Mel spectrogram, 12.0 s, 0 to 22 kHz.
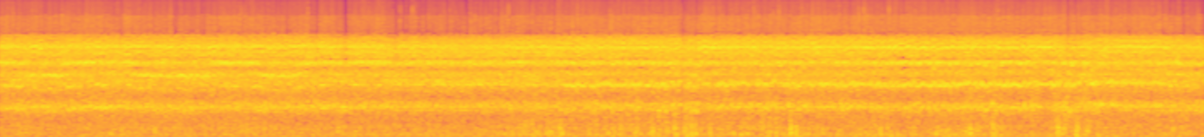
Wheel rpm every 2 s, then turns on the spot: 220, 220, 230, 230, 220, 220.
none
